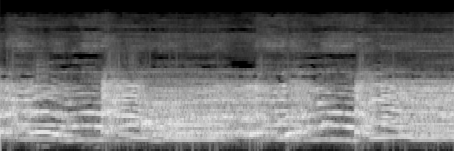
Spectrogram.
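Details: Pair of Brittany dogs in a sustained duet howl, drawn-out rising and falling notes, fresh breaths drawn about every one to two seconds, voices layered and continuous.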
